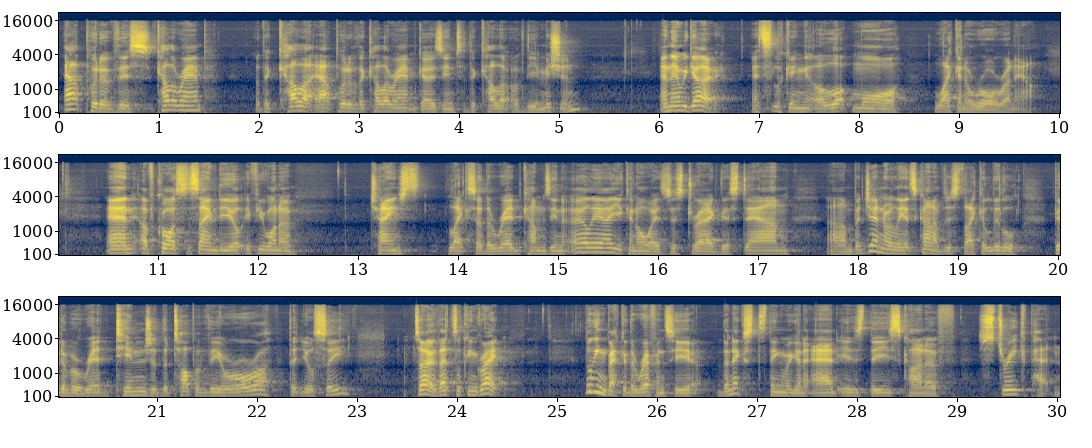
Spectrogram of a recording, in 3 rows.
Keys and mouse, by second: 0.0 middle click, 1.1 click, 1.9 click, 11.9 click, 13.7 click.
